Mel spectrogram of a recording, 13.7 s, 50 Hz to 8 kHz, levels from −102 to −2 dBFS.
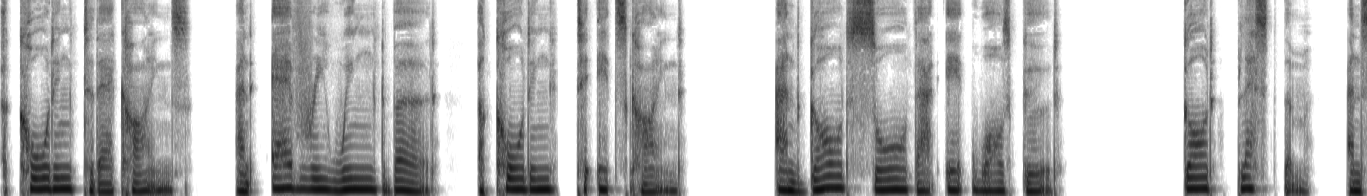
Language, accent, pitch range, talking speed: English, British, 130-155 Hz, 100 wpm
